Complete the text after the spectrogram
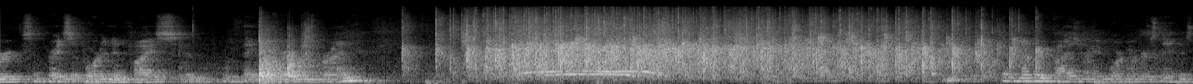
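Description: A man speaks through a microphone to an audience in a large hall.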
